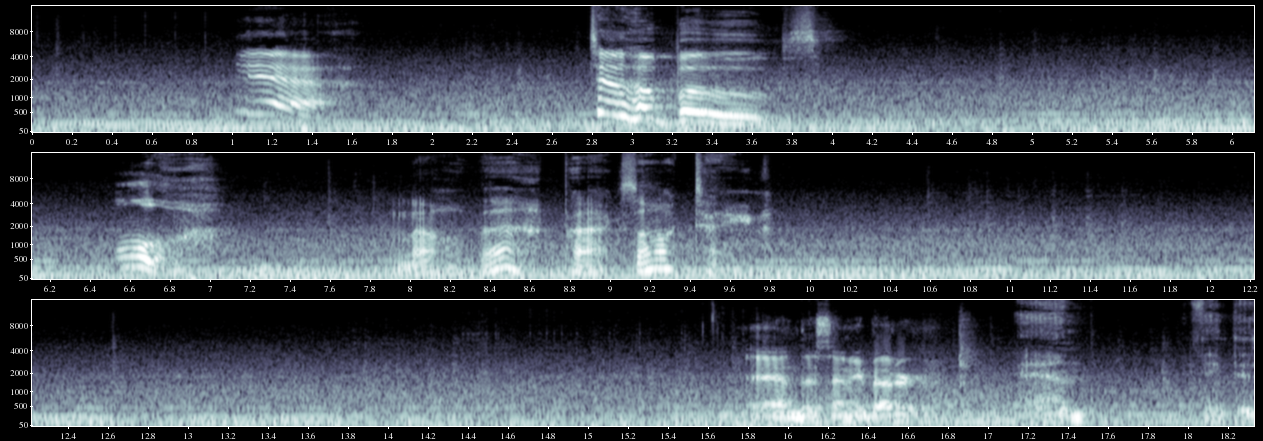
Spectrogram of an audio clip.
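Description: A young woman speaks casually and teasingly, close by.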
